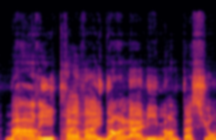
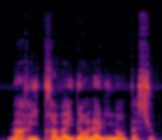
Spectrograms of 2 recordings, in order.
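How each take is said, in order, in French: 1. La hauteur monte et descend par pics marqués. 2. La hauteur reste assez régulière, avec de légers mouvements.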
